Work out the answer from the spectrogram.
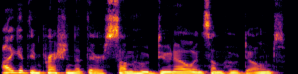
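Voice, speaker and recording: A man's voice: mid-range voice, fast, no room sound, studio quality. A man hosting a livestream, chatting casually through viewer questions in a wry, musing way with playful asides. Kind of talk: casual game lore Q&A chat.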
